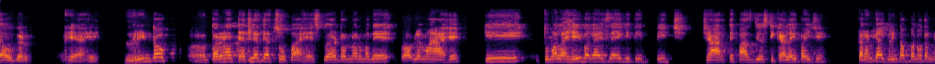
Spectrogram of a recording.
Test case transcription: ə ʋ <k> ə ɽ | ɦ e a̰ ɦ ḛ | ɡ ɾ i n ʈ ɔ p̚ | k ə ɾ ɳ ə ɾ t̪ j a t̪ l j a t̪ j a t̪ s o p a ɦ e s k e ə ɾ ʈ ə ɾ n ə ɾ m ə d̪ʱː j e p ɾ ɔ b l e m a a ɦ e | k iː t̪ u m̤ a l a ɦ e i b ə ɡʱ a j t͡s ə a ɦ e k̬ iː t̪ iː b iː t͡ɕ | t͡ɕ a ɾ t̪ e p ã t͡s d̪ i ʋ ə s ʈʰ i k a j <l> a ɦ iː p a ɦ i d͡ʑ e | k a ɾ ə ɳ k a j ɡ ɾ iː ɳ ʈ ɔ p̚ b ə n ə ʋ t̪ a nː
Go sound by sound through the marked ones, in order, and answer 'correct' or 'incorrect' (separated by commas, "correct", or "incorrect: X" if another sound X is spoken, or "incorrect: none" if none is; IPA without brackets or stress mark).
incorrect: ɡ, correct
